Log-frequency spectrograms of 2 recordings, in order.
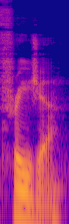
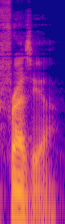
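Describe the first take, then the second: First: The name is said as Frisia. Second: The name is said as Frezia. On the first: The speaker calls it right. "I pronounce it Frisia" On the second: The speaker calls it wrong. "I think Frezia sounds stupid"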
